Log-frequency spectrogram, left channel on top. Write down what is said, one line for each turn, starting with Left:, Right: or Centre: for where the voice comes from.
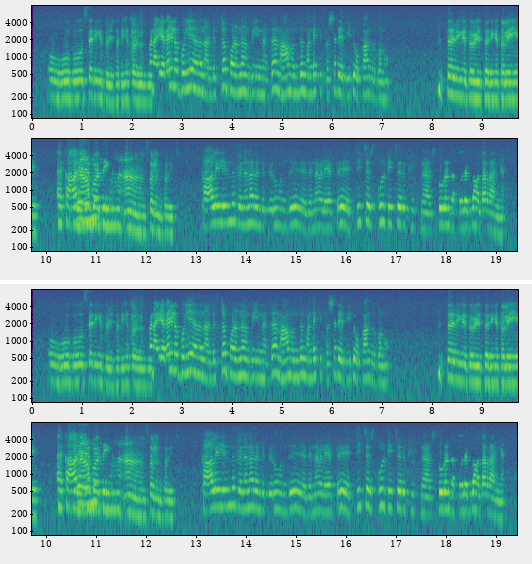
Left: ஓ ஓ ஹோ செரிங்க தோழி செரிங்க தோழி
Right: இப்ப நா எடைல போய் அத நா டிஸ்டர்ப் பண்ணே அப்டின்னக்கா நா வந்து மண்டைக்கு பிரஷர் ஏத்திட்டு உக்காந்துருக்கணு
Left: செரிங்க தோழி செரிங்க தோழி
Right: அ காலையில
Left: இப்ப நா
Right: இருந்து
Left: பாத்தீங்கனா சொல்லுங்க தோழி
Right: காலேல இருந்து இப்ப என்னன்னா ரெண்டு பேரு வந்து எது என்ன வெளையாட்டு teacher school teacher dear student அவுங்கள <unintelligible> தா வெளார்றாங்க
